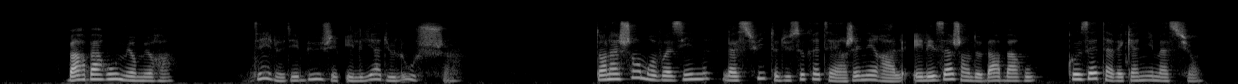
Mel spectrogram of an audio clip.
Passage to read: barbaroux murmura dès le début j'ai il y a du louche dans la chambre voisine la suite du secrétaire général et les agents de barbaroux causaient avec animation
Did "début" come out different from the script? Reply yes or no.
no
